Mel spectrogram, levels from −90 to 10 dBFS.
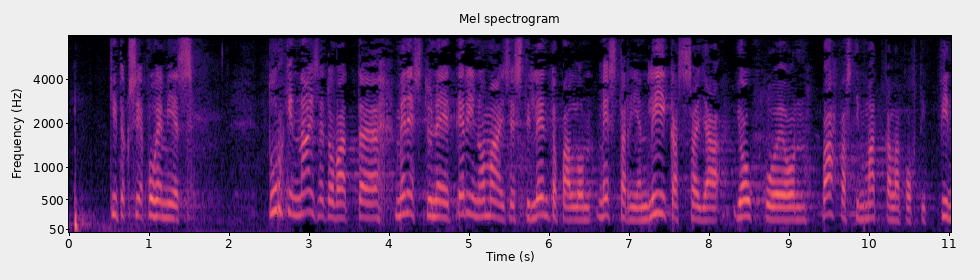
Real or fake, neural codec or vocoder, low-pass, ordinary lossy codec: real; none; none; none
